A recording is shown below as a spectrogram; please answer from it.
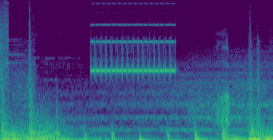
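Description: A phone ringing once, a fast trilling ring lasting just over a second, over music with a steady low beat.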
